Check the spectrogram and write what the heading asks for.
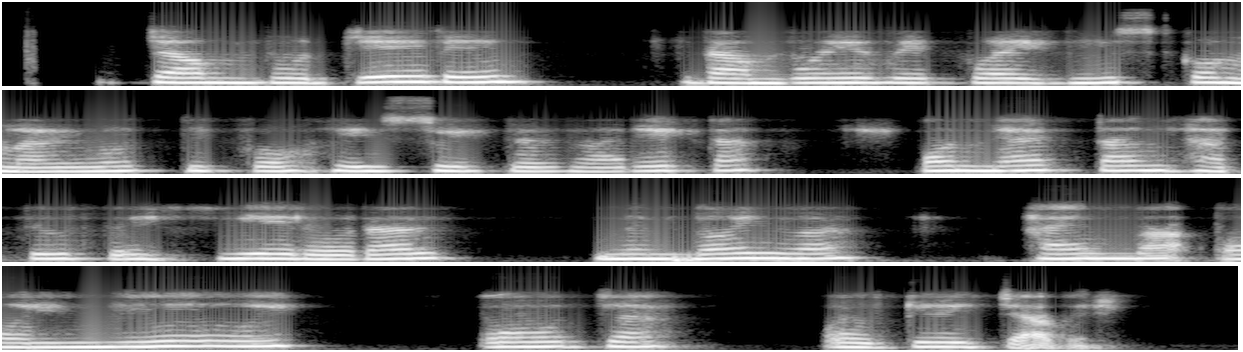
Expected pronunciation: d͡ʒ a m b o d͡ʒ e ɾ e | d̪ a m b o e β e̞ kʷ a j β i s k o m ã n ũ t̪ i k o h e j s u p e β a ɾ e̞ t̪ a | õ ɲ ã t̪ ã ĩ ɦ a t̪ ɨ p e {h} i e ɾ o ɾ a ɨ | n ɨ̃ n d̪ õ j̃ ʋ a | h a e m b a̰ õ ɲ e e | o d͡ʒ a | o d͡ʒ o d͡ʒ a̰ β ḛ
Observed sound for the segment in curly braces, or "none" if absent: h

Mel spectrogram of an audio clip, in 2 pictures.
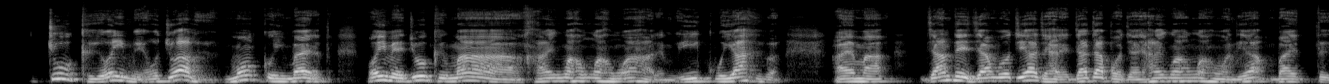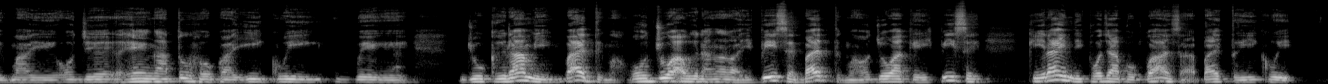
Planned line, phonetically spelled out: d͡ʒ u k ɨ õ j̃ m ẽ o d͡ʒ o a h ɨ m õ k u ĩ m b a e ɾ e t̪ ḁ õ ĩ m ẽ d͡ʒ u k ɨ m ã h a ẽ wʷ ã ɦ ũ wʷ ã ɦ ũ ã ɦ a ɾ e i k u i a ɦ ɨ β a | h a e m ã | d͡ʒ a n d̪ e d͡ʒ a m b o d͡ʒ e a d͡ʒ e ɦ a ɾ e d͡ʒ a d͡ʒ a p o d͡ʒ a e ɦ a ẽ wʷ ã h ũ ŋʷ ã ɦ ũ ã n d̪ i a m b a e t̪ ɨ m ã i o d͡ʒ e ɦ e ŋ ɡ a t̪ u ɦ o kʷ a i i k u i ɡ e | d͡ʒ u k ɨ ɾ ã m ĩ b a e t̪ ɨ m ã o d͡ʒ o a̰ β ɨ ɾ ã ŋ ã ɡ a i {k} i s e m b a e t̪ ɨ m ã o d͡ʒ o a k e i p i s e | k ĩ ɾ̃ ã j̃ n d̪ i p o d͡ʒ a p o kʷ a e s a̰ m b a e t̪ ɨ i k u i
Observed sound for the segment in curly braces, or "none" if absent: p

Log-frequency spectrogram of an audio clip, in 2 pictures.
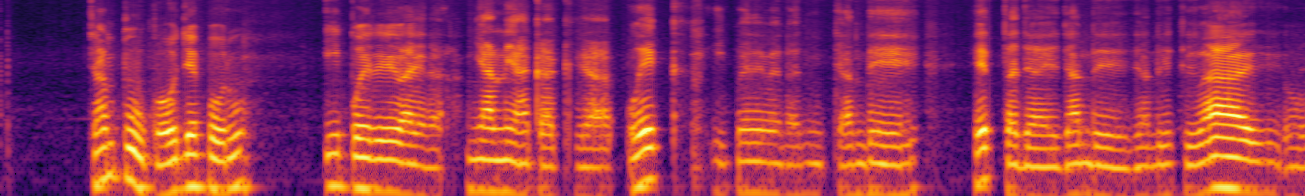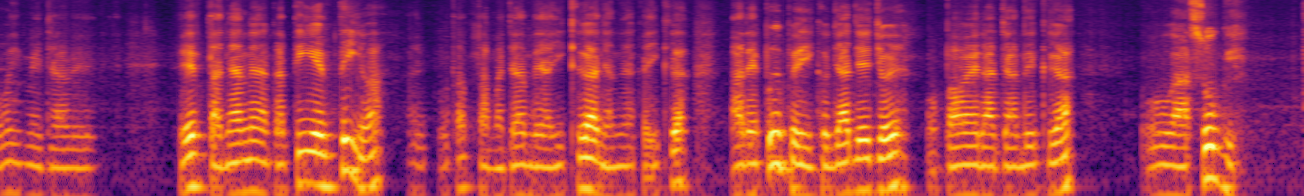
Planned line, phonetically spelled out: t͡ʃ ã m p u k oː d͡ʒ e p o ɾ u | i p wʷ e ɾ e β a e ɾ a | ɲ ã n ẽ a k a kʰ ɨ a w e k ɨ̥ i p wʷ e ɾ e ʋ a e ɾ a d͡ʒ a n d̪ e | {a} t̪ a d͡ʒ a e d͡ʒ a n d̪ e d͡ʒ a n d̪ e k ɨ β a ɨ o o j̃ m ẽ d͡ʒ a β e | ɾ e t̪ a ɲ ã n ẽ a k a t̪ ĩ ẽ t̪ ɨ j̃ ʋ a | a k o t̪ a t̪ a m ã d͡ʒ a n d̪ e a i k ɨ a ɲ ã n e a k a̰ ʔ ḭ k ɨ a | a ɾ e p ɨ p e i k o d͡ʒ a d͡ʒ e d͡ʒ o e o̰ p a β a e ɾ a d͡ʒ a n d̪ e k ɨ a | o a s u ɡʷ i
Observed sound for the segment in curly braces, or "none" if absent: e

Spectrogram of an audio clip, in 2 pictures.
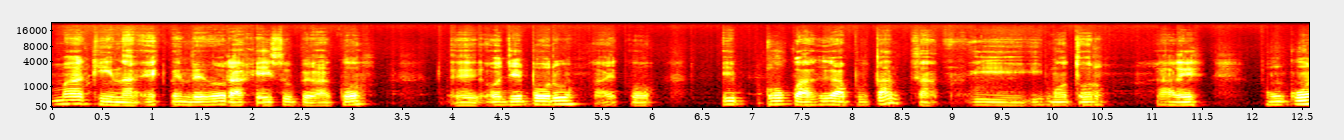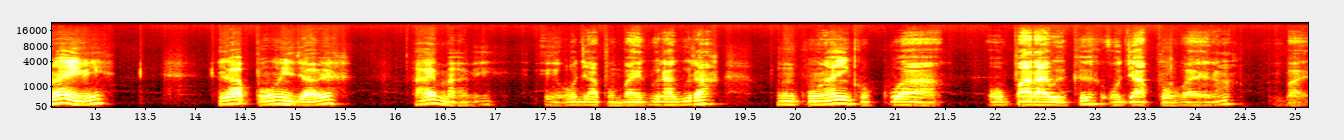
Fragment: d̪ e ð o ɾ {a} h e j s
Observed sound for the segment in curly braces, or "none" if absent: a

